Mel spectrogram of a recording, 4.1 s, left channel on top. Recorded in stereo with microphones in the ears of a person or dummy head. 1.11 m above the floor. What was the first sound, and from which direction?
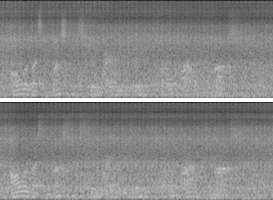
A man speaking, 30° right (ahead or behind).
